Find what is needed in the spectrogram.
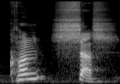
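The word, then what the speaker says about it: conscious: আপনি খেয়াল করুন, যদি আমরা কখনো পাই সি এর পরে IOUS আছে, IOUS মিন্স উচ্চারণ দিব হলো স এর মতো, তো সি এর পরে যদি আমরা IOUS এই চারটা লেটার একসাথে পাই তাহলে সির উচ্চারণ হবে তালব্যস্যা, স স এটার মতো। যেমন CON CIOUS, খন শ্বাস, খন শ্বাস।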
